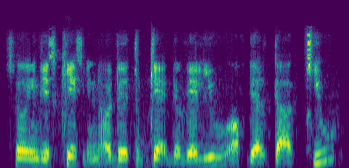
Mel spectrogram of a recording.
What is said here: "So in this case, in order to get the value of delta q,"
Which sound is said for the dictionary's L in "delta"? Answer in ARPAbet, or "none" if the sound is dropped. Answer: L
